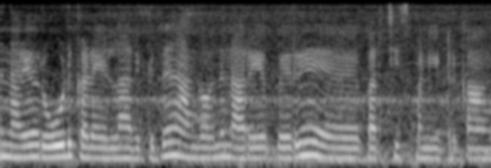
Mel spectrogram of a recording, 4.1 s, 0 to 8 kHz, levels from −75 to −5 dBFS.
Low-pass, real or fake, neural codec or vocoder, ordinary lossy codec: 7.2 kHz; real; none; AAC, 48 kbps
